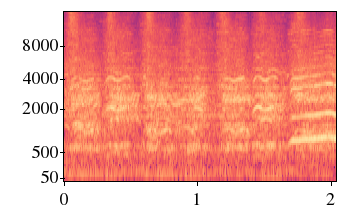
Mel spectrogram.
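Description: Chorus and solo singers with orchestra in a zarzuela concertante, many voices singing together. Near the end a loud, held high note with vibrato comes in and carries on.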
